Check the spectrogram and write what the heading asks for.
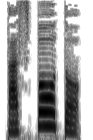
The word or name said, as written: passport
